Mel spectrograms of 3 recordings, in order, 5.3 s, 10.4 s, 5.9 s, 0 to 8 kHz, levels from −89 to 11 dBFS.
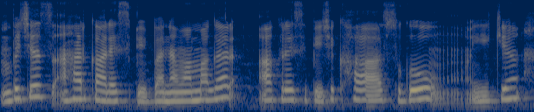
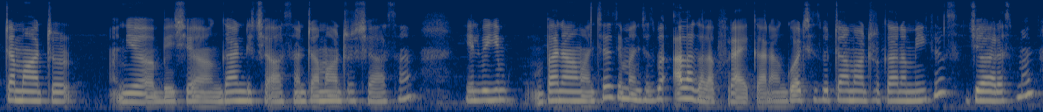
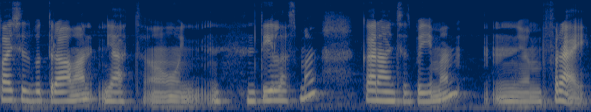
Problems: constant background noise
